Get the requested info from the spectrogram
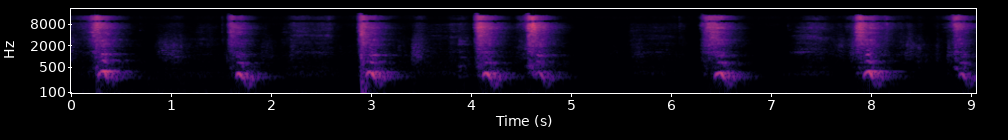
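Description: A man's sharp, forceful exhalations, short voiced bursts, one with each strike of a taijiquan form: eight in all, about one every second or so. One, about three seconds in, comes with a low thud.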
